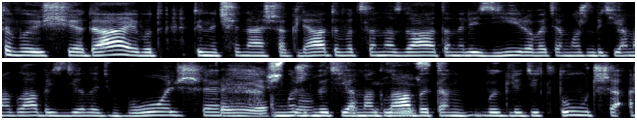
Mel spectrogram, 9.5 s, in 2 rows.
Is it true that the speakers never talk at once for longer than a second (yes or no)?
no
